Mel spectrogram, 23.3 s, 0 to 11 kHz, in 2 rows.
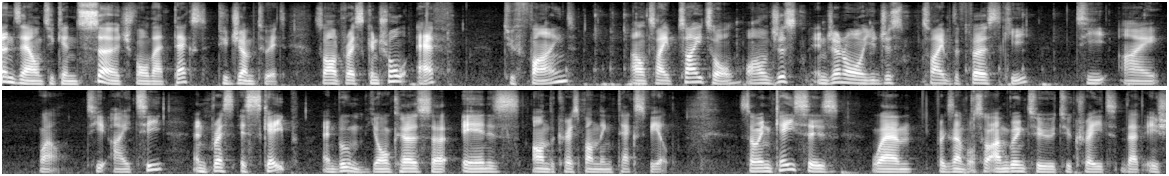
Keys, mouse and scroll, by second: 4.1 ctrl+f, 5.6-7.1 typing, 9.3 ctrl+f, 10.0 ctrl+shift+t, 10.4 shift+i, 11.2 t, 14.0 Escape, 21.3 alt+Tab, 23.1-23.2 typing.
